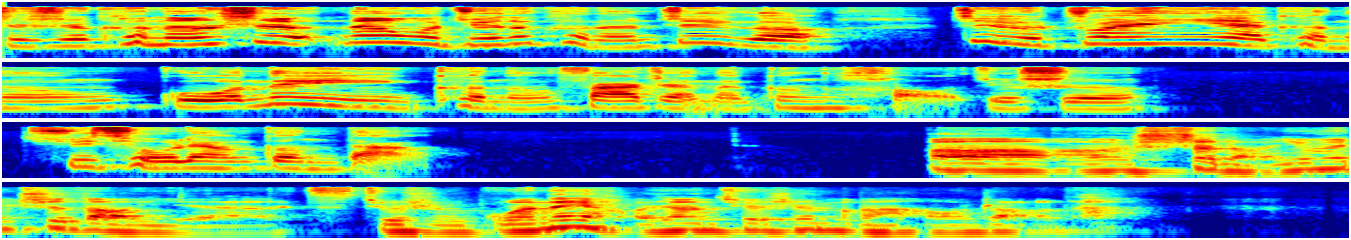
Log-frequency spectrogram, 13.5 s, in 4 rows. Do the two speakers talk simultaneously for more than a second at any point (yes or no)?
no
